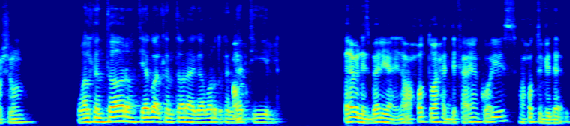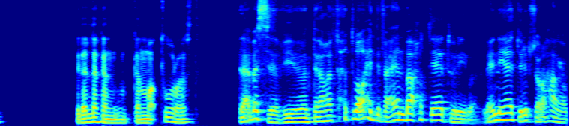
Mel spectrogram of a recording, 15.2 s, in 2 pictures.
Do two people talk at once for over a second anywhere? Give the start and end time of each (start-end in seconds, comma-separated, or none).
none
